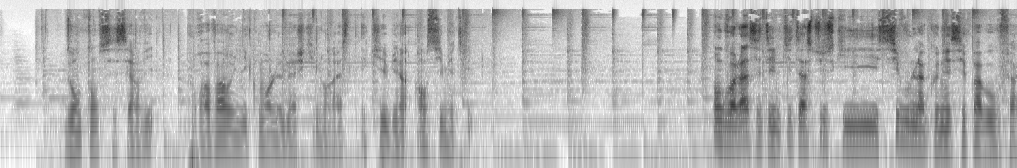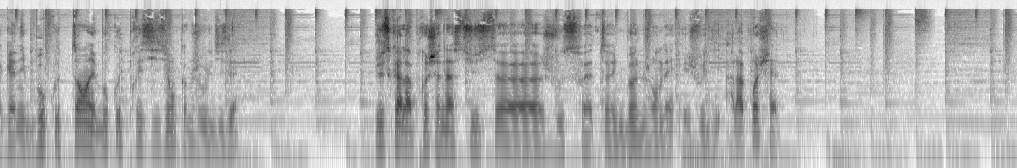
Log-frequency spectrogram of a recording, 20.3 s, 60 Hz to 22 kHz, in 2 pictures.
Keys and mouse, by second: 0.3 Delete, 1.3 ctrl+s, 1.5 middle click, 2.4 middle click, 2.7 Tab, 3.1 a, 3.5-4.3 middle drag, 5.0 q.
